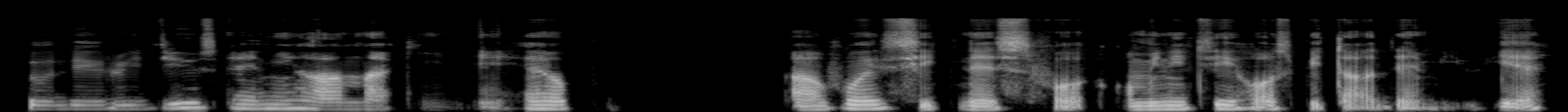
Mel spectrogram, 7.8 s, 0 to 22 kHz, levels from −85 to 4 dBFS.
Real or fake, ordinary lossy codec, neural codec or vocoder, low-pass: real; none; none; 10.8 kHz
